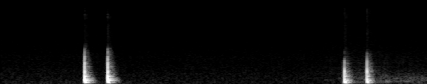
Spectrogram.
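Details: Chest percussion demonstration in a nursing and paramedic class: two pairs of sharp finger-on-finger taps, then a brief voice; resonant notes over lung and dullness at the fifth rib.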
